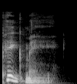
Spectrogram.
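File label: "pygmy", British English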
